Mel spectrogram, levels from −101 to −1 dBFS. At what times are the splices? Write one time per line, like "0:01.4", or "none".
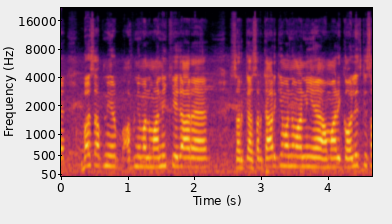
none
